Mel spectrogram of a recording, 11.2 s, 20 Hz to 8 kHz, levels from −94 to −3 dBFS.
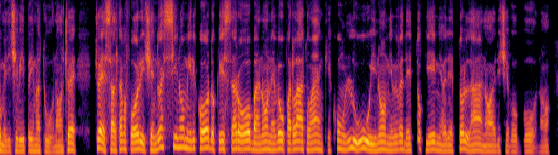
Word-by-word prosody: come 110 -5 -2
dicevi 110 +1 -2
prima 110 -1 -3
tu, 100 -4 -7
no, 100 +1 -6
cioè 130 -1 +1 0.4
cioè 165 -1 +4
saltava 140 +3 +1
fuori 140 +1 +3
dicendo: 130 +5 +1
"Eh 185 - 0
sì, 190 +1 +1
no, 180 0 +1
mi 160 -3 0
ricordo 160 0 +3
che 145 -1 -1
'sta 145 +2 0
roba, 145 -3 +4
no, 140 +3 0
ne 135 -3 -2
avevo 145 +3 +2
parlato 140 0 +1
anche 135 -3 -3
con 140 +1 -4
lui, 145 -5 +3
no, 140 +2 0
mi 125 -2 -4
aveva 130 +3 -3
detto 130 +5 -5
che, 135 +1 -2
mi 125 -3 -5
aveva 115 0 -5
detto 115 +7 -2
là" 120 -2 -1
no. 105 0 -3
E 110 - -7
dicevo: 105 -2 -7
"Boh", 105 -3 -7
no. 100 +1 -12
130 Hz, 210 wpm, -23 LUFS, 110-145 Hz, 0.4 s, cioè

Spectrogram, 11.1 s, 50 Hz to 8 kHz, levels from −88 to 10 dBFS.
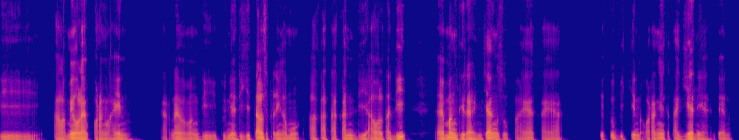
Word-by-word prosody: dialami 85 +1 -2
oleh 90 0 +8 0.2
orang 90 -1 -2
lain. 85 +1 -1 0.5
Karena 95 +3 -2
memang 90 +1 -3
di 80 -2 -6
dunia 85 -1 -2
digital 85 +2 +3
seperti 85 -4 -4
yang 85 - -2
kamu, 85 0 -1 0.2
eee, 80 +1 -5
katakan 85 0 -3
di 85 -1 -3
awal 80 0 +1
tadi, 95 +9 +4 0.5
ya 80 - +4
emang 100 +6 +6
dirancang 95 +5 +3
supaya 100 0 -7
kayak, 85 -2 -9 0.5
itu - - -7
bikin 85 -2 -5
orangnya 85 +6 -1
ketagihan 90 +2 +2
ya, 80 +1 -3 0.2
dan 80 0 -6
85 Hz, 150 wpm, -25 LUFS, 80-90 Hz, 0.5 s, oleh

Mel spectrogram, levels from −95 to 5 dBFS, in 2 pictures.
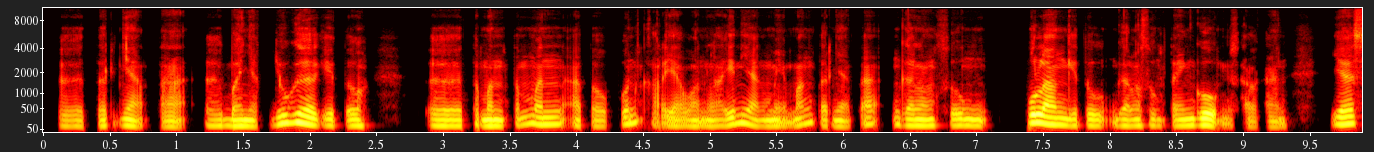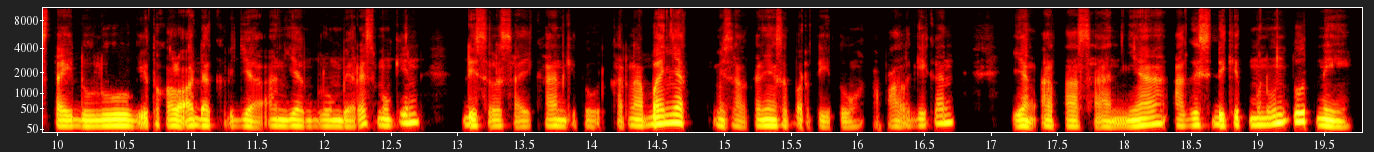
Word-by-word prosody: eee, 110 -1 -5
ternyata, 115 -3 -3
eee, 115 0 -5
banyak 115 -2 +2
juga 160 0 +6
gitu, 120 -1 -1 0.5
eee, 115 -1 +1
temen-temen 135 +6 +1
ataupun 115 - -4
karyawan 110 - -3
lain 130 +8 0
yang 115 -7 -1
memang 135 +9 -2
ternyata 110 +6 -4
nggak 125 -3 0
langsung 120 0 0 0.2
pulang 160 -6 +9
gitu, 120 -2 -1
nggak 120 0 -3
langsung 120 0 -6
tenggo 125 +2 +6
misalkan. 100 -2 -7 0.3
Ya 145 +1 +5
stay 110 -8 -1
dulu 115 +1 +4
gitu, - - -4
kalau 120 -1 +2
ada 120 -1 0
kerjaan 115 +1 -3
yang 115 -2 -1
belum 110 0 -2
beres 110 +9 -4
mungkin 130 +8 0 0.3
diselesaikan 115 0 -4
gitu, 105 -1 -12
karena 120 -2 -4
banyak 160 +7 +4 0.2
misalkan 115 0 -3
yang 115 - +3
seperti 105 -2 -9
itu. 95 +1 -9 0.2
Apalagi 110 +3 -8
kan 160 +3 -2 0.5
yang - - +1
atasannya 110 +5 -2
agak 125 +2 -3
sedikit 120 - -2
menuntut 170 +10 +3
nih, 110 -5 +3
120 Hz, 150 wpm, -23 LUFS, 110-130 Hz, 0.5 s, pulang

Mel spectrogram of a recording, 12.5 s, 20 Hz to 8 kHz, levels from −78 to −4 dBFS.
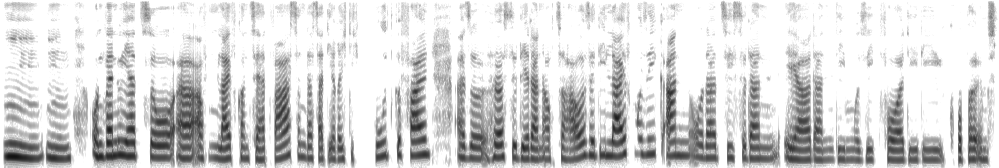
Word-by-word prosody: Mhm, 215 -3 +6
mhm. 200 -3 0 0.2
Und 230 -3 +3
wenn 235 0 +7
du 260 - +4
jetzt 240 -1 +3
so, 210 -2 +3
äh, - - -4
auf'm 200 +1 +2
Livekonzert 190 -1 -1
warst 220 +7 +2
und 225 - -6
das 200 -2 -4
hat - - -2
dir 185 - -4
richtig 185 0 -6 0.2
gut 235 +2 -4
gefallen, 255 +1 +3 0.3
also 210 -1 -2 0.2
hörst 215 0 +2
du 215 - +1
dir 195 -2 +1
dann 185 -1 +1
auch 180 0 -4
zu 195 -2 -5
Hause 225 +8 +1
die 255 +1 -4
Livemusik 270 +3 +1
an 245 0 +2
oder 210 -1 -2
ziehst 205 0 -7
du - - -1
dann 195 +2 -3
eher 180 -5 +1
dann 175 0 -6
die 180 0 -6
Musik 175 0 -8
vor, 170 -1 0
die 175 +1 -7
die 175 0 -7
Gruppe 180 0 -1
im 175 - -5
205 Hz, 200 wpm, -24 LUFS, 185-230 Hz, 0.3 s, wenn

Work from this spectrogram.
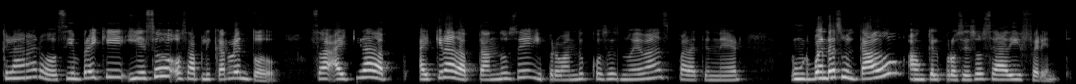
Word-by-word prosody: Claro, 290 -4 -2
siempre 265 +5 -1
hay 310 - -1
que 335 +1 -1
y 275 +2 0
eso, 370 +7 +2
o - - 0
sea, 260 -1 +2
aplicarlo 240 +2 -2
en 270 -3 -2
todo. - - -5 0.3
O - - -37
sea, 260 -2 +1
hay 245 0 +2
que 310 +5 -13
ir 330 - +4
adapt 260 -6 +4 0.2
hay 235 0 0
que 305 - -2
ir 325 - +4
adaptándose 250 +4 +1
y 255 -5 -6
probando 225 +2 -5
cosas 250 -1 -5
nuevas, 265 +9 -4
para 215 -7 -3
tener 205 +1 -8 0.4
un 250 +1 +4
buen 290 +1 +6
resultado, 310 -1 +5 0.2
aunque 230 0 0
el 225 - -1
proceso 215 +2 -1
sea 230 -2 +2
diferente. 225 +2 -4
250 Hz, 195 wpm, -22 LUFS, 230-290 Hz, 0.4 s, buen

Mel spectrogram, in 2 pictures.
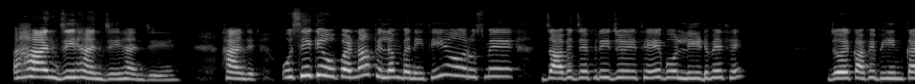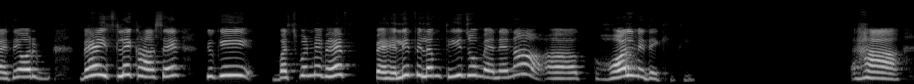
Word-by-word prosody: हाँ 345 +2 +7
जी, 320 +1 +1
हाँ 300 -4 +1
जी। 245 0 -5
हाँ 260 -2 -3
जी, 210 -2 -10 0.6
हाँ 285 -3 +2
जी। 245 -1 -6 0.3
उसी 345 +5 +3
के 440 0 +3
ऊपर 360 -3 +3
ना 410 +5 +1
फ़िल्म 330 -2 0
बनी 270 -3 -3
थी 370 +7 -5 0.2
और 385 -3 -3
उसमें 365 +2 -5 0.3
जावेद 295 +1 +1
जाफ़री 310 +1 -4
जो 310 +4 -6 0.2
थे 315 +2 -2
वो 315 0 -4
लीड 285 -1 -2
में 320 0 -1
थे। 310 +1 -6 0.9
जो 280 +3 +4
ये 285 - +6
काफ़ी 300 +1 -2
भीमकाय 275 0 -2
थे 325 +5 -5
और 350 0 +4 0.5
वह 405 +5 +6
इसलिए 420 +2 +2
ख़ास 355 -2 +1
है 385 - +2 0.3
क्योंकि 415 +3 +1 0.2
बचपन 315 +7 -1
में 440 - -2
वह 425 - +6 0.3
पहली 290 +6 +3
फ़िल्म 395 -1 +1
थी 400 +4 +2
जो 430 - +1
मैंने 315 -2 -1
ना 480 - +1 0.5
अ, - - -8 0.3
हॉल 365 +8 +6
में 355 - -2
देखी 260 -5 -9
थी। 205 +1 -28 1.6
हाँ, 275 -3 +2
320 Hz, 165 wpm, -22 LUFS, 280-370 Hz, 1.6 s, हाँ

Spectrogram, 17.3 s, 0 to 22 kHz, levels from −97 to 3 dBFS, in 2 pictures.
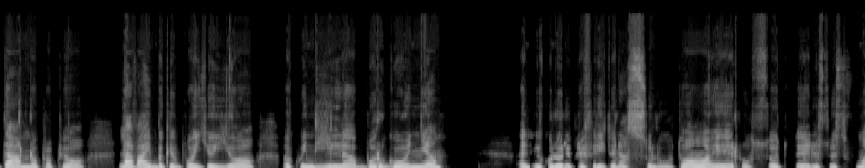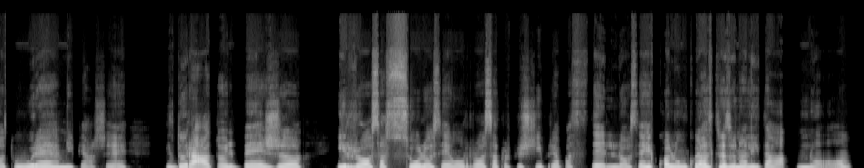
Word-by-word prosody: danno 195 -1 +1
proprio 185 -1 -5 0.3
la 195 +1 +2
vibe 190 -1 0
che 195 0 -4
voglio 185 0 -3
io, 95 - -1 0.3
ehm, 185 - -4
quindi 190 -1 -2
il 185 -1 0
borgogna, 185 +4 0 0.8
è 190 - -6
il 190 - 0
mio 190 -1 -2
colore 185 -1 0
preferito 185 0 -5
in 185 - -3
assoluto 185 +3 -2
e 95 0 -1
il 90 - -3
rosso 90 +1 -7
e - - -1
tutte 95 +1 -7
le 180 - -4
sue 180 0 -9
sfumature. 230 +7 +1
Mi 200 -4 +3
piace 165 - -8 0.3
il 185 - -2
dorato, 190 +3 +5
il 190 -2 +1
beige, 190 +3 +3 0.3
il 210 -2 +4
rosa 225 0 +4
solo 225 +2 +2
se 205 -1 -3
è - - +1
un 190 0 0
rosa 200 +1 -2
proprio 190 0 -9
cipria 190 0 -5
pastello, 170 - -3
se 190 +2 0
è 195 - +2
qualunque 205 +3 +4
altra 210 0 +6
tonalità 185 -4 +3
no. 175 - -3
190 Hz, 165 wpm, -23 LUFS, 180-200 Hz, 0.8 s, altra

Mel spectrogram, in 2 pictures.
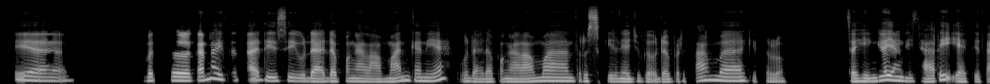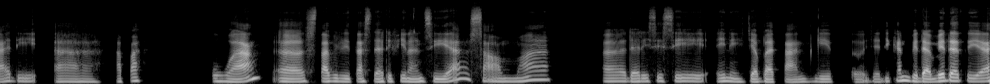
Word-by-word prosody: Iya, 190 -1 +2 1.1
betul. 175 +1 +1
Karena 225 +10 +4
itu 220 - -11
tadi 190 -4 +2
sih, 165 -2 -2
udah 140 -1 +3
ada 140 - +2
pengalaman 140 +2 -1
kan 165 -1 -1
ya, 205 - +1 0.2
udah 140 -3 -3
ada 130 0 -2
pengalaman, 140 +5 0
terus 150 -2 -2
skill-nya 135 -1 -2
juga 135 0 -6
sudah 125 0 -2
bertambah 175 +5 -1 0.2
gitu - - -16
loh. 65 - -5 0.7
Sehingga 145 +6 +2
yang 185 - +2
dicari, 145 -3 -2
ya 135 - +3
itu 130 0 -8
tadi 150 +5 -3 0.3
eee, 130 -1 -3 0.3
apa, 160 +5 -3 0.8
uang, 130 - +5 0.2
eee, 135 -1 +3
stabilitas 135 -1 0
dari 135 +1 +1
finansial, 135 - +1
sama, 175 +13 -1 0.5
eee, 145 0 0
dari 135 +1 +1
sisi 145 -1 -1 0.2
ini, 145 -3 0
jabatan 120 -1 +1
gitu. 125 -2 -6 0.2
Jadi 120 +3 -5
kan 170 - +4
beda-beda 145 +4 +7
tuh 150 -3 -2
ya. 150 - +8
140 Hz, 140 wpm, -24 LUFS, 130-160 Hz, 1.1 s, ya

